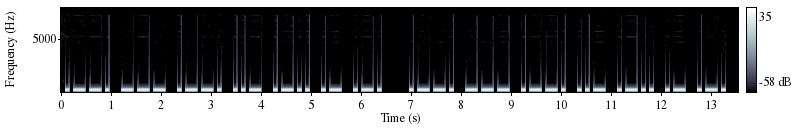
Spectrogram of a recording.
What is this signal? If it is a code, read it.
Morse code, heard as a keyed tone, about 14 wpm, 250 Hz. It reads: POPULAR POPULAR
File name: morse-training-15WPM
